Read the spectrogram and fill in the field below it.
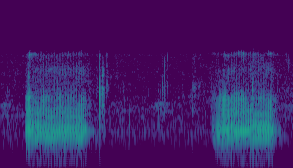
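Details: Sleeping bulldog snoring indoors like a person, two long rasping snores with low harmonic buzzing, each lasting about one second, separated by quiet breathing.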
